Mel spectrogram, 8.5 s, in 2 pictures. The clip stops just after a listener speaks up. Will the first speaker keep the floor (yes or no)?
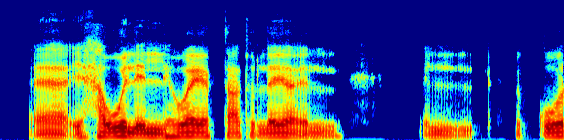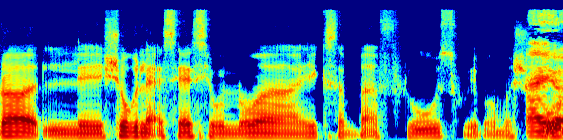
no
